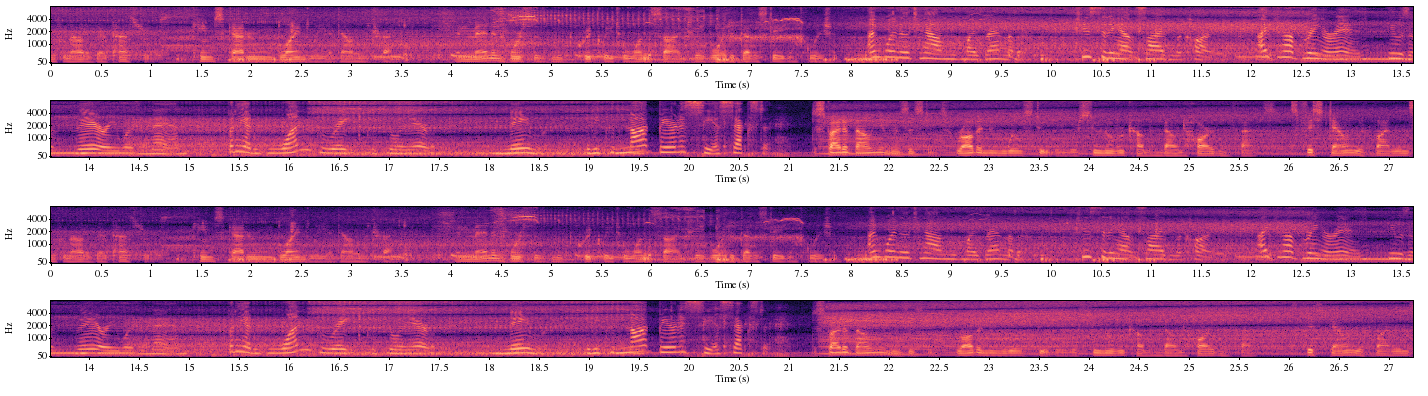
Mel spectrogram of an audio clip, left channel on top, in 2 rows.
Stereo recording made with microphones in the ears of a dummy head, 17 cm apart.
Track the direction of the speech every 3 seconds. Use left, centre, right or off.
left, left, left, left, left, centre, centre, left, left.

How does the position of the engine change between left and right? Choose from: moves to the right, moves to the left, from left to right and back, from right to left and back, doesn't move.
moves to the right.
